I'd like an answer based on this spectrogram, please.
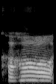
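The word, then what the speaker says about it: qahal: c-a-l-l okay i think it's called okay kahal in hebrew q-a-h-a-l which we get our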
